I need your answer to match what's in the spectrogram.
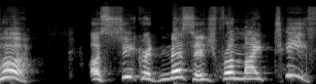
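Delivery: shrill, very loud, drawn-out, slow, high delivery. Retelling a restaurant scene where he gets a fortune cookie: imitating the Tick. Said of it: "all of a sudden he goes".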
